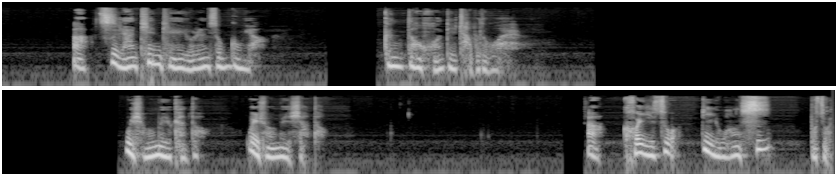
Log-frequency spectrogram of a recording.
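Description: An elderly man speaks calmly, in short phrases with pauses.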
